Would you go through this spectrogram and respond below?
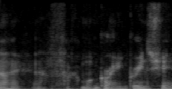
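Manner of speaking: plain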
